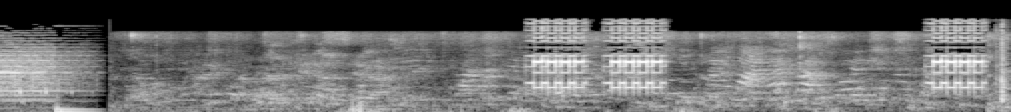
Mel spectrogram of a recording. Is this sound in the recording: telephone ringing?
yes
